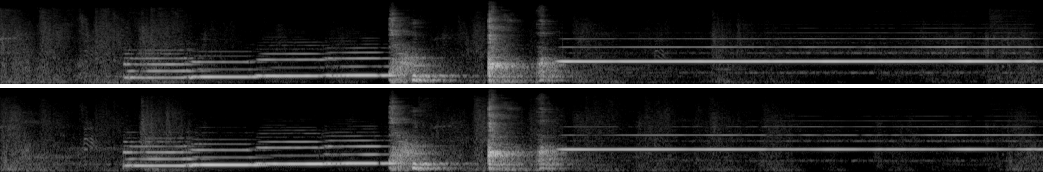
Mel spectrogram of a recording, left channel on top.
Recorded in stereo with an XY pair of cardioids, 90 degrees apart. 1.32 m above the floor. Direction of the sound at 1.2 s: 70° right.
